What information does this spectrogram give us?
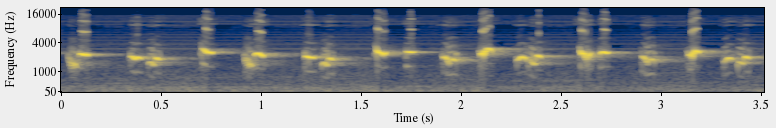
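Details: First-place Yellow-vented Bulbul in continuous 'ropel' song: loud bubbly chirps about four per second, alternating higher and lower slurred notes in a lively unbroken chatter.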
